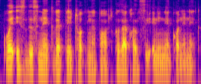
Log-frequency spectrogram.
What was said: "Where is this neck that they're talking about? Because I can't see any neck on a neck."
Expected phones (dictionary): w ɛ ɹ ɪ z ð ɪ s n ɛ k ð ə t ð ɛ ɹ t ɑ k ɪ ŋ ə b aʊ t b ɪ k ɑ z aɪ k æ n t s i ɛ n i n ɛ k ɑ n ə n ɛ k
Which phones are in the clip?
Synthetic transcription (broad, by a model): w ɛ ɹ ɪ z ð ɪ s n ɛ k ð ə t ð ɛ t ɑ k ɪ ŋ ə b aʊ t k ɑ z aɪ k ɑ n t s i ɛ n i n ɛ k ɑ n ə n ɛ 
